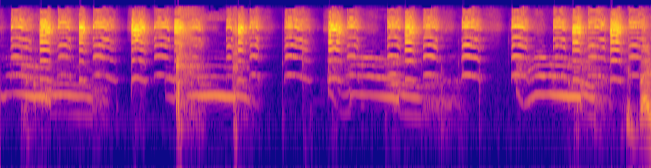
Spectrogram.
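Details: Indoors, a two-month-old Staffordshire Bull Terrier pup sings along while played with using a toy: steady drawn whines broken by short rough yelps, with bright repeated toy squeaks throughout.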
